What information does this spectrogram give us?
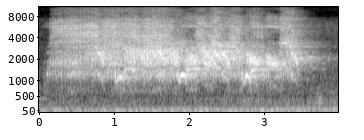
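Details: A White-crested laughingthrush, called a rare bird, bursts into a loud, harsh, dense chattering of rapid grating cackles. The outburst lasts about three seconds and then stops abruptly, with a faint low rumble behind it.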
